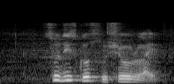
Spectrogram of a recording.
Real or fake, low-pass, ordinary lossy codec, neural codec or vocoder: real; 7.2 kHz; AAC, 32 kbps; none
